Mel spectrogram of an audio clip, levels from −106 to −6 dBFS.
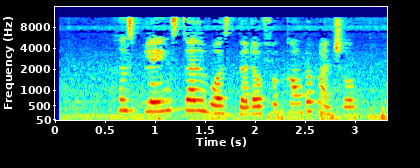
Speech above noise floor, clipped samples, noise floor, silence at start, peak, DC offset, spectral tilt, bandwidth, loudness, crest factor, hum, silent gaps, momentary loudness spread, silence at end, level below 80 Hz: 22 dB; under 0.1%; -46 dBFS; 0.05 s; -8 dBFS; under 0.1%; -3 dB/octave; 12 kHz; -24 LUFS; 18 dB; none; none; 9 LU; 0 s; -46 dBFS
